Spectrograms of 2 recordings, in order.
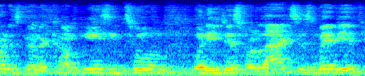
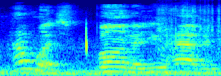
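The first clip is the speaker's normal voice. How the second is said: ordinary talk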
